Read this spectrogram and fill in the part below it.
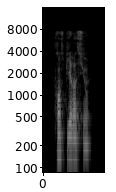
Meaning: transpiration (process of giving off water vapour through the skin or mucous membranes)
- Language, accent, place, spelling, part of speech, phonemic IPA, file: French, France, Lyon, transpiration, noun, /tʁɑ̃s.pi.ʁa.sjɔ̃/, LL-Q150 (fra)-transpiration.wav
